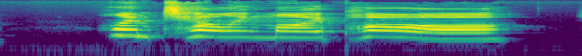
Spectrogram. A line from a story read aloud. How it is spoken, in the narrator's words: bellowed, her small frame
